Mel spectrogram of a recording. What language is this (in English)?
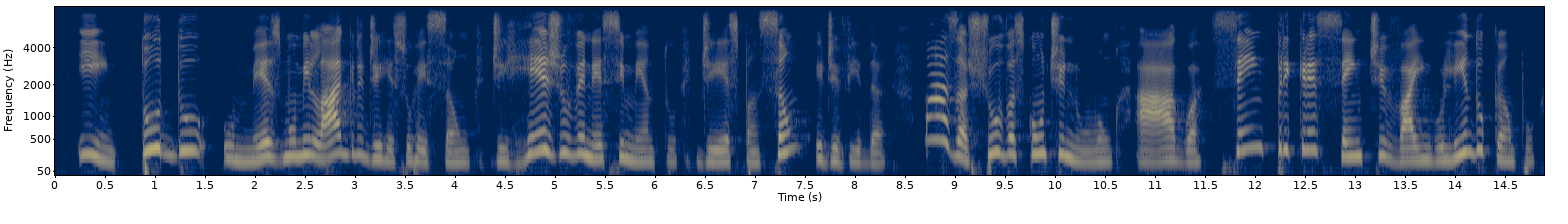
Portuguese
